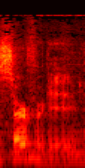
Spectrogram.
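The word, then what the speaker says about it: Surfer, Dude: that's a great question not surfer dude like a guy no you gave it the comma yeah cuz the comma has to have a purpose respect the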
